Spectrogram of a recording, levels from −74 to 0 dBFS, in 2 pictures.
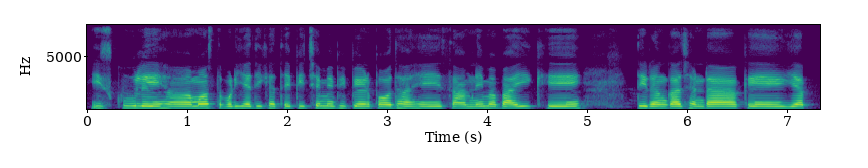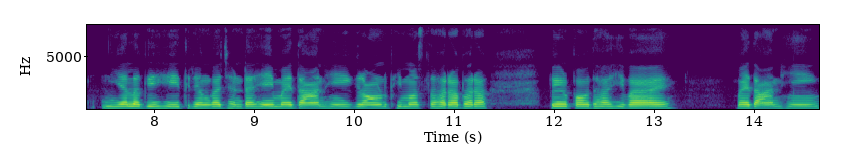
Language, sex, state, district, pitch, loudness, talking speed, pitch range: Hindi, female, Chhattisgarh, Korba, 195 Hz, -17 LUFS, 145 wpm, 190-200 Hz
